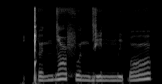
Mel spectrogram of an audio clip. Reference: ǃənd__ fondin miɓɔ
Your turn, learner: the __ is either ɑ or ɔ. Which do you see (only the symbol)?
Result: ɑ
